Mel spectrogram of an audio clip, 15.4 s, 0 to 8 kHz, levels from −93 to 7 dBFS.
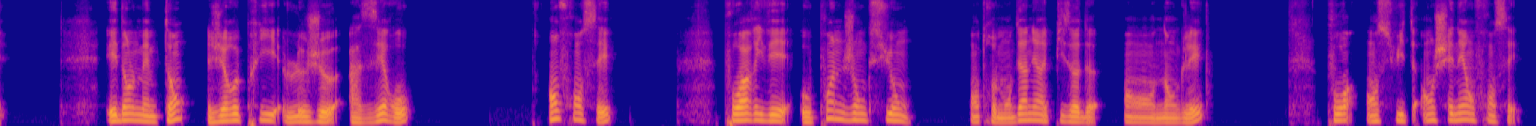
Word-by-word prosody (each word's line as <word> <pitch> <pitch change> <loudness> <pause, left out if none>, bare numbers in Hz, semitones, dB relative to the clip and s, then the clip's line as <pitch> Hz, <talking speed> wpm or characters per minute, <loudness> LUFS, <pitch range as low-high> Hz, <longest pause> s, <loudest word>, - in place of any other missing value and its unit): temps - - -27 2.0
j'ai 120 +6 +4
repris 150 +1 0
le 120 +1 +2
jeu 120 0 +3
à 110 -3 0
0 110 +2 +2 1.4
en 180 +2 +5
français 165 -6 -2 1.1
pour 150 0 +7
arriver 145 -3 +2
au 115 0 +2
point 195 - -3
de 180 - -1
jonction 150 -4 -1 0.6
entre 115 -1 -2
mon 105 0 0
dernier 155 +4 +1
épisode 120 -3 0 0.2
en 110 -3 -1
anglais 100 0 +1 1.2
pour 150 +1 0
ensuite 135 +1 -2
enchaîner 155 +2 0
en 160 -2 0
français. 130 -3 -7
135 Hz, 100 wpm, -22 LUFS, 115-155 Hz, 2.0 s, pour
